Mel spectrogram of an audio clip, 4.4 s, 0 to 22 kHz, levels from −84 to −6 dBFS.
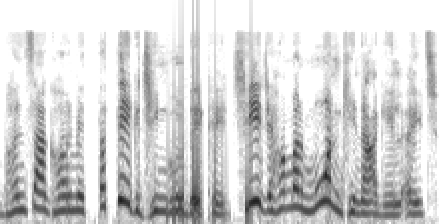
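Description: Across the whole clip the speech sounds hoarse, grainy and muffled, with consonants roughened and nothing audible above about 12 kHz. This is Opus compression, likely running in its hybrid speech mode, with a low-rate speech coder carrying the lower band and only coarse band energies rebuilding the top. The heavy damage and the super-wideband ceiling fit a very low bitrate of about 12 kbps.

From 1.68 s to 2.53 s the speech turns into a rigid, metallic drone pinned at about 94 Hz, still loosely tracking the syllables. This is robotic sound from repeated short buffers, likely caused by audio arriving late so that the playback side loops a fragment of about 10.7 ms to bridge the gap. Roughly half of that stretch is repeated material, and the real audio it replaces is lost.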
